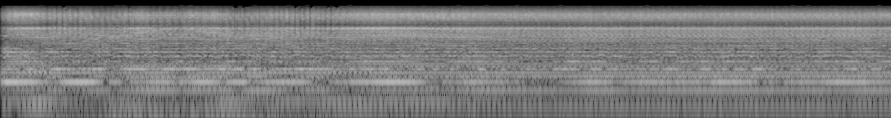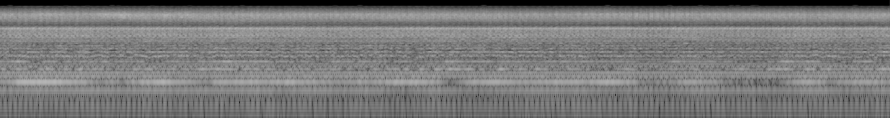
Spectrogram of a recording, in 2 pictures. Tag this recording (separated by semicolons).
Multisample; Binaural; Synth; Texture; Ringmod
